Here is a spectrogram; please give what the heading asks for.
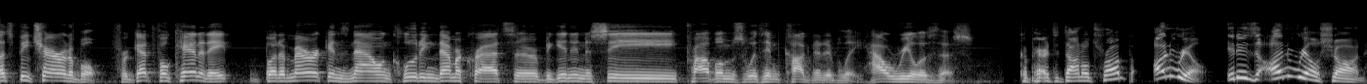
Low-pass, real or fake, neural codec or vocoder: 7.2 kHz; real; none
